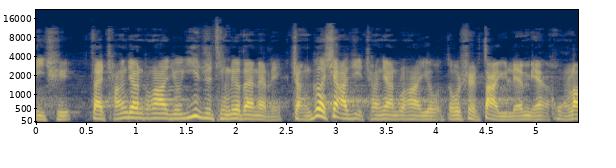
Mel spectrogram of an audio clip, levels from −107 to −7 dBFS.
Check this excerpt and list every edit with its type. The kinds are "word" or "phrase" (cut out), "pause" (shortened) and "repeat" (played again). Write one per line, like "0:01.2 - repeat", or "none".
0:02.5 - pause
